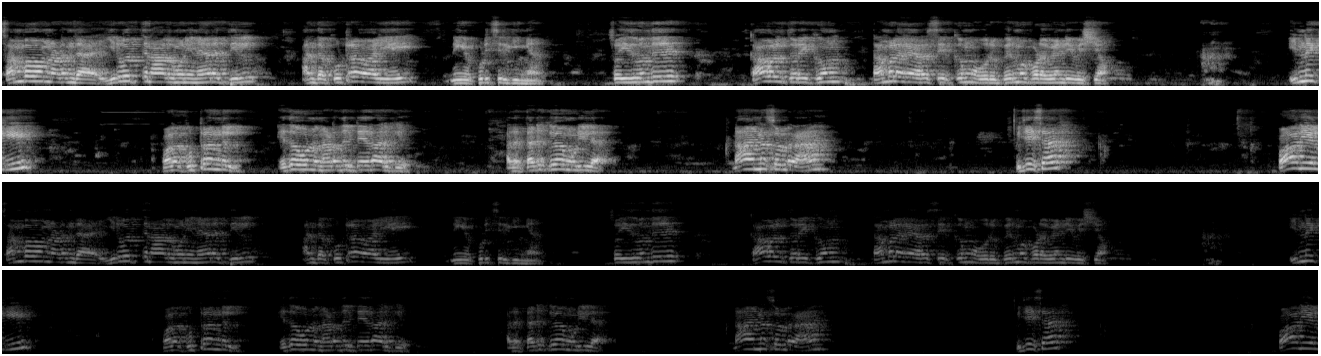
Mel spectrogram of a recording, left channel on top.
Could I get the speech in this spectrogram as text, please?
சம்பவம் நடந்த 24 மணி நேரத்தில் அந்த குற்றவாளியை நீங்கள் பிடிச்சிருக்கீங்க. ஸோ இது காவல்துறைக்கும் தமிழக அரசிற்கும் ஒரு பெருமைப்பட வேண்டிய விஷயம். இன்னைக்கு பல குற்றங்கள் ஏதோ ஒன்று நடந்துக்கிட்டே தான் இருக்குது, அதை தடுக்கவே முடியல. நான் என்ன சொல்கிறேன், விஜய் சார்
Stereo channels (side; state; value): right; quieter; 25.8 dB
